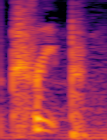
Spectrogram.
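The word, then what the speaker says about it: KREEP: a weird component that we call creep and it's spelled k r e e p and stands for potassium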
